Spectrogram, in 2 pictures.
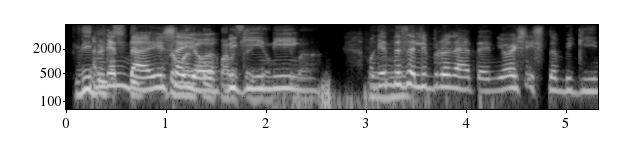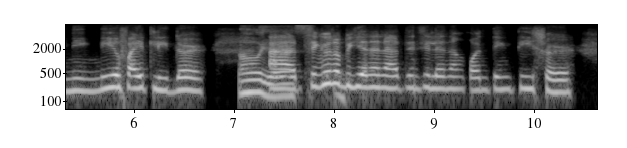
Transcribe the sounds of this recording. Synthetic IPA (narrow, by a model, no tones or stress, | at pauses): ɐɡɐnd̪ajʊŋsɐjo̞bɪɡiːnɪŋmɐɡɐnd̪as̬ɐlɪbɾo̞naːt̪ɛnjoɹsɪsd̪ɐbɪɡiːnɪŋnijʊfajt̪liːd̪ɛɹ | jʔɐt̪̚sɪɡuːɾo̞bɪɡjɐnɐnaːt̪ɪnsɪlanɐŋko̞nt̪ɪŋt̪iːsɛɹ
